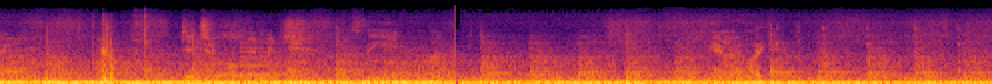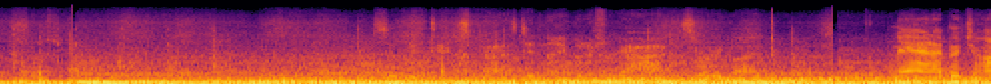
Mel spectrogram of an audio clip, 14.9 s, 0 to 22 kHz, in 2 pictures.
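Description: Inside the cab of a 2021 Ram Rebel EcoDiesel pickup on the move: a steady, loud low rumble of the truck on the road, with music playing along.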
